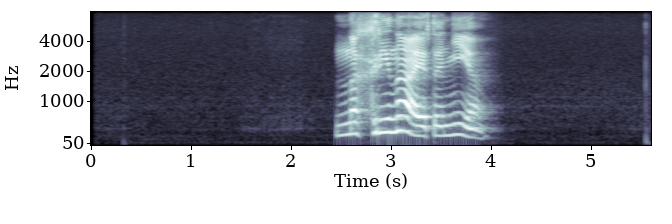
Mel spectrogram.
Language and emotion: Russian, angry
